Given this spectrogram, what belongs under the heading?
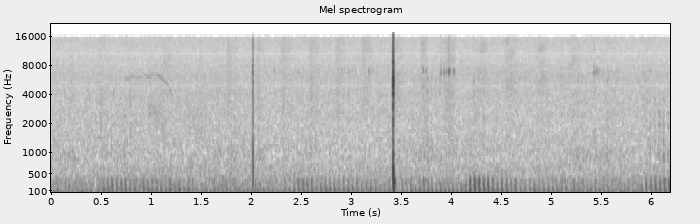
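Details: Relaxed cat: a soft, continuous low rumbling purr with a couple of faint clicks; cat purring.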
